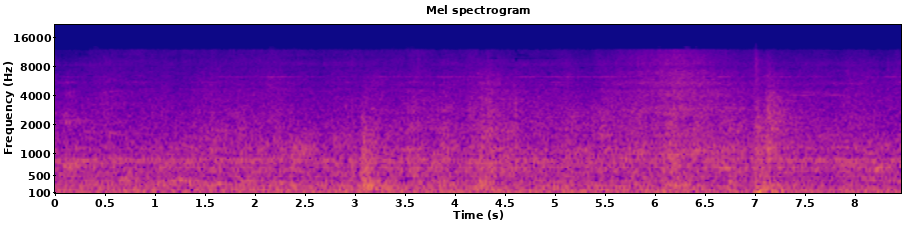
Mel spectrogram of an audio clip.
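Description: Steady din of industrial bakery production-line machinery running, with two short knocks about three seconds and seven seconds in.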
